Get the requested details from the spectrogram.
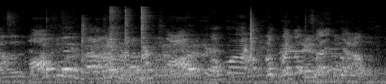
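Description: A chess clock button clicks as it is pressed.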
